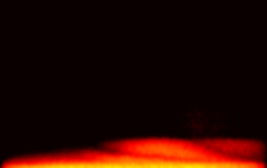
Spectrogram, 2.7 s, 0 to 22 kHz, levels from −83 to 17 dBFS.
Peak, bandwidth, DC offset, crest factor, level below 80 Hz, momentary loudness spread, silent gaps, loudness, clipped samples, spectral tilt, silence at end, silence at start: -4 dBFS; 3.9 kHz; under 0.1%; 12 dB; -26 dBFS; 7 LU; none; -17 LUFS; under 0.1%; -11.5 dB/octave; 0.05 s; 0.05 s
